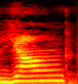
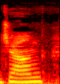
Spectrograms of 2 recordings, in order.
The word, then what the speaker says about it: Jung: off with talking about Carl Young or Carl Jung however you want to pronounce it I'm pretty sure it's Carl Jung um he's a psychoanalyst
